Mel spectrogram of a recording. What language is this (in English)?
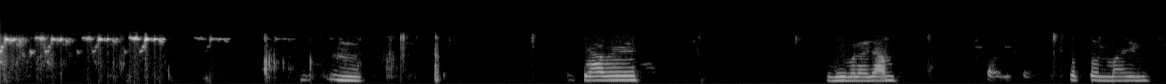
Assamese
